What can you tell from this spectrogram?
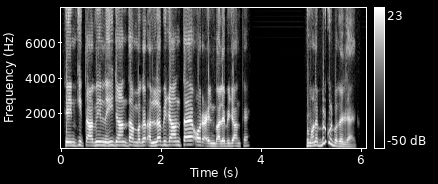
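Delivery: normal talking voice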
